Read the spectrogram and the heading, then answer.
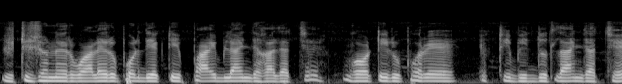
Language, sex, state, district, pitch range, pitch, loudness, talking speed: Bengali, male, Assam, Hailakandi, 150-165 Hz, 155 Hz, -18 LUFS, 145 wpm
